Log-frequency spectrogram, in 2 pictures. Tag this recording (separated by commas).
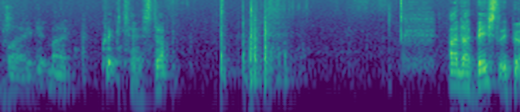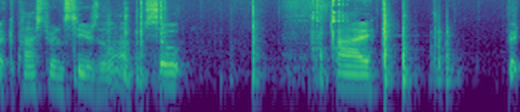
inside a small room, Speech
